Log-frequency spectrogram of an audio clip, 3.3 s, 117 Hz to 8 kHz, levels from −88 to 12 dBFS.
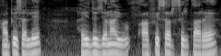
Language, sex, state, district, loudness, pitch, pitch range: Kannada, male, Karnataka, Koppal, -15 LUFS, 140 Hz, 135-150 Hz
